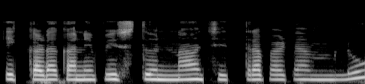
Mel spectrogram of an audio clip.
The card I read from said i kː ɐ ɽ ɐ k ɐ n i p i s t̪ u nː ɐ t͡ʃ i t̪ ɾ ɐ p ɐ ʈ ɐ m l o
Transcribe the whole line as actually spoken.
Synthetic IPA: i kː ɐ ɽ ɐ k ɐ n i p i s t̪ u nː ɐ t͡ʃ i t̪ ɾ ɐ p ɐ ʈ ɐ m l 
